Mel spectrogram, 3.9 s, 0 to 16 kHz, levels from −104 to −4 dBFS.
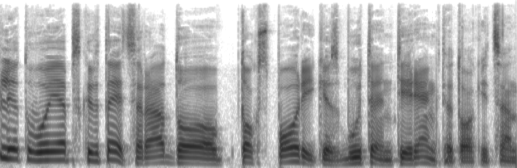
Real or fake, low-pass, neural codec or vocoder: real; 14.4 kHz; none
